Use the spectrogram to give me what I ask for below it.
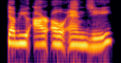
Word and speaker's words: wrong: Wrong, W-R-O-N-G, to not be correct is to be wrong, W-R-O-N-G, can't hear the W.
